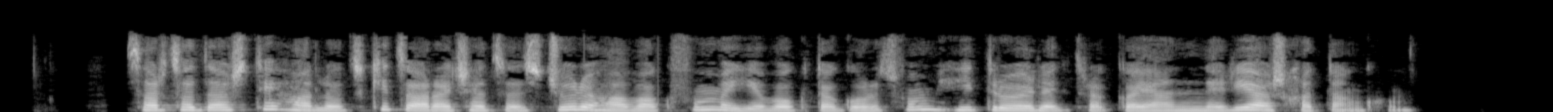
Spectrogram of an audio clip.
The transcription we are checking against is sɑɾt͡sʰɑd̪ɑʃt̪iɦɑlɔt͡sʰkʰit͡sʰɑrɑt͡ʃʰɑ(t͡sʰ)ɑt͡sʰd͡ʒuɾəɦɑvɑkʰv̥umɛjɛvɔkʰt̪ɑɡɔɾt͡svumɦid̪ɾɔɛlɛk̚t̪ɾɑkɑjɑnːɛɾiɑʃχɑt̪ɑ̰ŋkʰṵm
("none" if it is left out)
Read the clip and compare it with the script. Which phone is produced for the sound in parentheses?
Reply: t͡sʰ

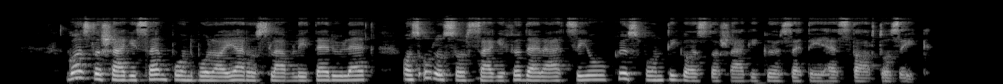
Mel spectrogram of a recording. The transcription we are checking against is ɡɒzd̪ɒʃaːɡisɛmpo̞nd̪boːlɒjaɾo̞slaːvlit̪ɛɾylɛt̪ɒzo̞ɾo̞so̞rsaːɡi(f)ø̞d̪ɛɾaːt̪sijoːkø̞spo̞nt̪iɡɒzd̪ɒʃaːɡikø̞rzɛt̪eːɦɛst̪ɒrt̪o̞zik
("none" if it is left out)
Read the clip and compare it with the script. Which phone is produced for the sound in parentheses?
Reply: f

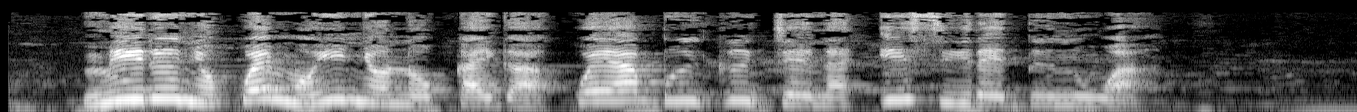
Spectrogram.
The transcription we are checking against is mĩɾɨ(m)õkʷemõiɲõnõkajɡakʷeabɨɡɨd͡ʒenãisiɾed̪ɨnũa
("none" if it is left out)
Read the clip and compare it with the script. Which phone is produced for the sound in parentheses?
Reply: ɲ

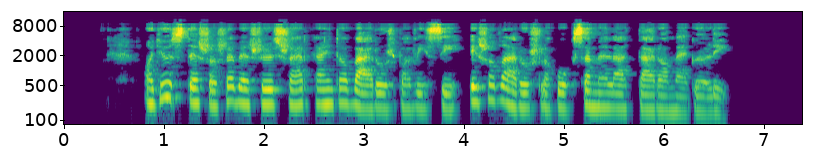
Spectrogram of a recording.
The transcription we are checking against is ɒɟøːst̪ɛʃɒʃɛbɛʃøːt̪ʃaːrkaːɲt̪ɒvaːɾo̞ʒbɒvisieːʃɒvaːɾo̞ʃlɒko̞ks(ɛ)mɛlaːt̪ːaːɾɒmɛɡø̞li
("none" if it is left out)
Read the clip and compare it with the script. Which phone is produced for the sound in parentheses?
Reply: ɛ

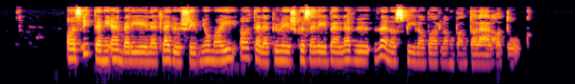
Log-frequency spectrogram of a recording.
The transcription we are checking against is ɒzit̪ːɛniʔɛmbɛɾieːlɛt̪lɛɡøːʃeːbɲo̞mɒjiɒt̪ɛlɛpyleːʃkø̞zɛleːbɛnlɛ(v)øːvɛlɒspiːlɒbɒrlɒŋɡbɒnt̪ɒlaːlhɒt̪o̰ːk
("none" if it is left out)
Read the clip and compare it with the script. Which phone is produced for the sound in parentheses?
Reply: v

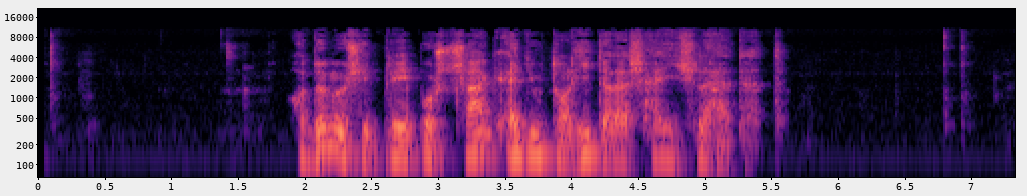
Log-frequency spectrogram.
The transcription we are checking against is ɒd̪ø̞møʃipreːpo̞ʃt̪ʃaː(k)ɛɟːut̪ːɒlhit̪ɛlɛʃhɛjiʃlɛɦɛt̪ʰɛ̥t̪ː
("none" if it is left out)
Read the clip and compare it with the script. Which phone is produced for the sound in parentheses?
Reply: ɡ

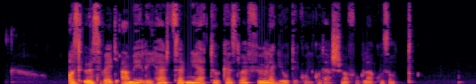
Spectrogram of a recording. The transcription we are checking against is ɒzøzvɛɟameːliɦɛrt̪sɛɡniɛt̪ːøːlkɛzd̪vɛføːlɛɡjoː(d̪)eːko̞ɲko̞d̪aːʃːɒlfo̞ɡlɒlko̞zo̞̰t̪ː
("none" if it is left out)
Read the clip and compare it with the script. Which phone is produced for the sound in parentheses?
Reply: t̪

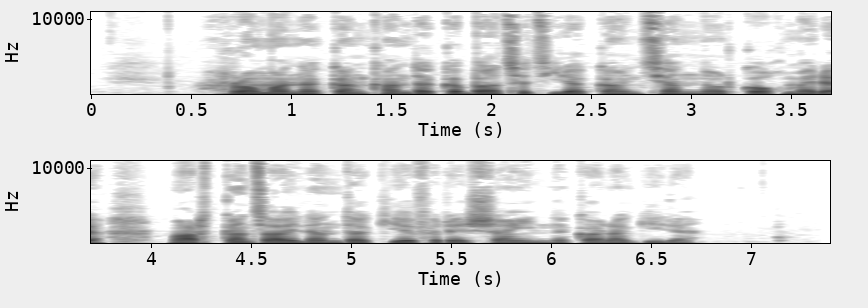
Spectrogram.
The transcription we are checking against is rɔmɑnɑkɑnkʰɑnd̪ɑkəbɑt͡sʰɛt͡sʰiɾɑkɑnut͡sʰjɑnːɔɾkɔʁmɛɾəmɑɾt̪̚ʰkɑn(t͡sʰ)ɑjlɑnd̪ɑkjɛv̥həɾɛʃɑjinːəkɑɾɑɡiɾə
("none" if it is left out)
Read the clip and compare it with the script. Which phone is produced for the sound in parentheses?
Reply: t͡sʰ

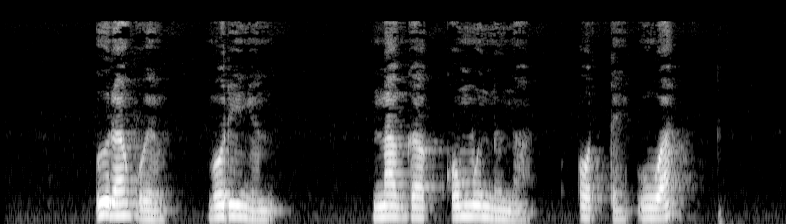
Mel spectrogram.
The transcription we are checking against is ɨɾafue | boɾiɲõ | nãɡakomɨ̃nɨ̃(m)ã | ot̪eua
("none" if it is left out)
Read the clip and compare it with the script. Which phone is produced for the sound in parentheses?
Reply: n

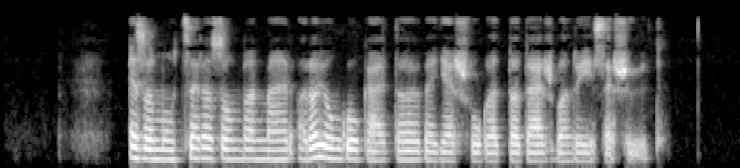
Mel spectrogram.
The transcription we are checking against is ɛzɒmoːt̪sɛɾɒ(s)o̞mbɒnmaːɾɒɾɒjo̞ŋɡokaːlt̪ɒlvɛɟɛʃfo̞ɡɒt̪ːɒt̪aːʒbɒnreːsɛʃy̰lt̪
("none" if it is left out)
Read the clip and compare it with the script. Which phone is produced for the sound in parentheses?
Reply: z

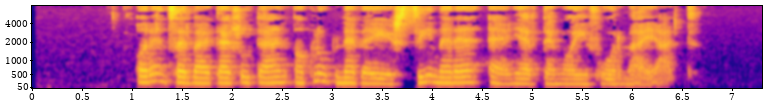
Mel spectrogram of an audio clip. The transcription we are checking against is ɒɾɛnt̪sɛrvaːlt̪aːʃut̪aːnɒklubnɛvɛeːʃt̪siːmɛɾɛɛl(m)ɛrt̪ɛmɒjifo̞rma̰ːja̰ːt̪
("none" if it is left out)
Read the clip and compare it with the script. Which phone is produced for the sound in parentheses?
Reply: ɲ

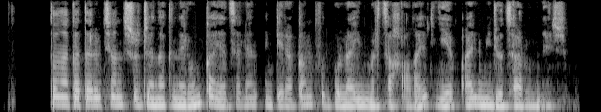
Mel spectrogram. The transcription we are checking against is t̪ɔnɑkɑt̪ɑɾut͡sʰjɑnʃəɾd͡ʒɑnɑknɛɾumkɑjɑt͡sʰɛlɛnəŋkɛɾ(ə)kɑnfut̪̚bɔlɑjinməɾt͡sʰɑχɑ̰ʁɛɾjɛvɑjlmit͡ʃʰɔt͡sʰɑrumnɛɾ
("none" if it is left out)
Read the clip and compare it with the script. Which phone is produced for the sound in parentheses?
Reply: ɑ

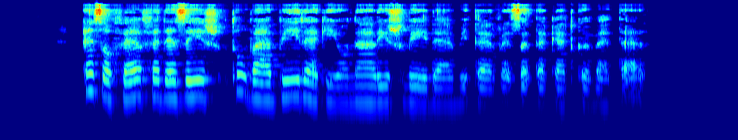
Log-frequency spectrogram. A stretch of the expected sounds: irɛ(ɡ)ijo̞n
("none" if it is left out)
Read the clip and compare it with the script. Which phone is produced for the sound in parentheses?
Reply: ɡ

